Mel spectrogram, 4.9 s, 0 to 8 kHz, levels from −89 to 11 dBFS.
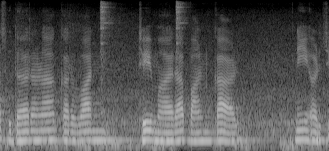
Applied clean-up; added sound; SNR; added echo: none; Hi-hat; 18 dB; none.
